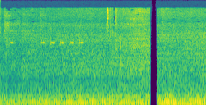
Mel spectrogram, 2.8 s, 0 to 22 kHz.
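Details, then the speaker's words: Car at 87,619 miles, no engine warning lights, idling smoothly and evenly with no knocks or misses; normal idle. "87 619 miles thank you no lights on the engine at all idles nicely came with half a tank"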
